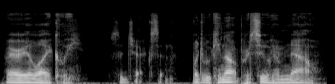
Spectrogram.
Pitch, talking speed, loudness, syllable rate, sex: 85 Hz, 180 wpm, -19 LUFS, 5.9 syllables/s, male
